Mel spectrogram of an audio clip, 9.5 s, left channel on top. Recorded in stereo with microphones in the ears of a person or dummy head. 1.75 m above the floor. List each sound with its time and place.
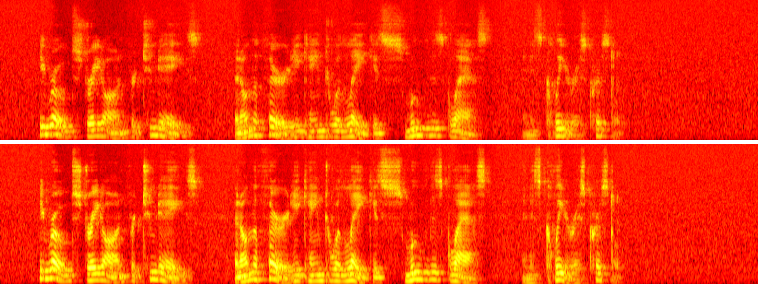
0.5 s a man speaking: 45° right (ahead or behind), 2.5 m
